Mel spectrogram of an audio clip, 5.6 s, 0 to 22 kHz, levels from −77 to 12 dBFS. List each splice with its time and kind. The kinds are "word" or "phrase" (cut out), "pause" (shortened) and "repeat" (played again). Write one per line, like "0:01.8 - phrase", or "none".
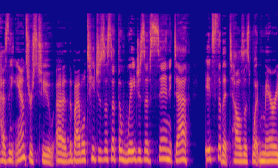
0:03.4 - word
0:04.4 - word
